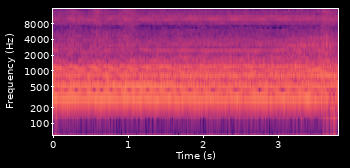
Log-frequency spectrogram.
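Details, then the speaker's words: New Netgear ProSafe 24-port gigabit switch just powered up: the small cooling fan gives a steady high whirring drone with sharp tones, loud and harsh; a possibly bad fan, cause not confirmed. Noisy cooling fan. "Ooh, that don't sound good. Sounds like we got a noisy little fan."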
